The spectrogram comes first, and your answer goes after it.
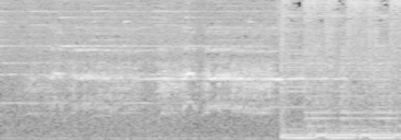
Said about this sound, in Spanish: Están los perritos. No son perritos, ¿qué eran? Sí, sí. Adivinaste. Fuera. Son gallos. Son gallos.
